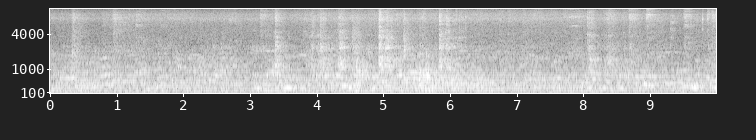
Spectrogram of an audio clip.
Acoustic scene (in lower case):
restaurant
